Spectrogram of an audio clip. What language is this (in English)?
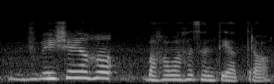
Sanskrit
